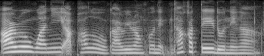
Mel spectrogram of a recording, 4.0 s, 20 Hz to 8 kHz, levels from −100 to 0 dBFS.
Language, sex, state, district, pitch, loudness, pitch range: Garo, female, Meghalaya, West Garo Hills, 205 Hz, -20 LUFS, 180-230 Hz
